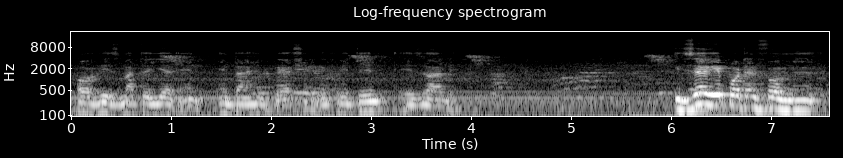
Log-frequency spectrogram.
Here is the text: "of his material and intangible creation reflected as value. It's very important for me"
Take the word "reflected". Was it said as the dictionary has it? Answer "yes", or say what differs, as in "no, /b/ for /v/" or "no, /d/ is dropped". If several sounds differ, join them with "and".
no, /k/ is dropped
